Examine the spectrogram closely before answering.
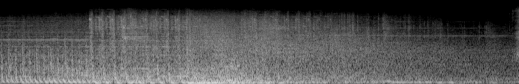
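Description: Sci-fi energy blaster fire and explosions: a dense, rapid barrage of shots and booms that peaks about two seconds in and then fades.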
